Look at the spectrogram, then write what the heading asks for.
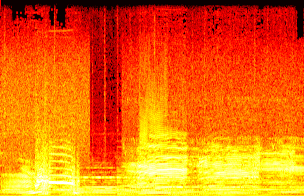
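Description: Cows mooing: two long moos, the first in the opening two seconds and the second from about two and a half to five seconds in, over background music with sustained notes.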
